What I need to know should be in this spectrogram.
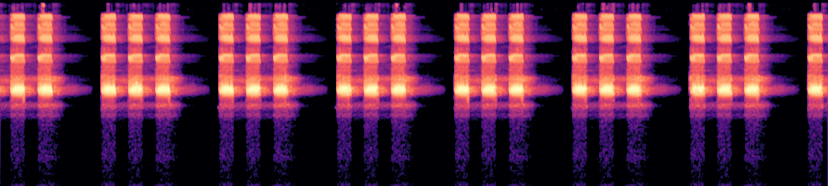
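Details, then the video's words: Shrill cricket chirps come in regular groups of three short pulses, a burst about every second and a half, with nothing else audible. "Cricket in Arabic | صرصار الليل"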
